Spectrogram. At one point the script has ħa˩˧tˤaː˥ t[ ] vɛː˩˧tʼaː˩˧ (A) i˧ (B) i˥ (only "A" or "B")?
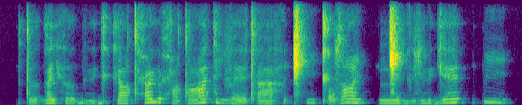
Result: A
